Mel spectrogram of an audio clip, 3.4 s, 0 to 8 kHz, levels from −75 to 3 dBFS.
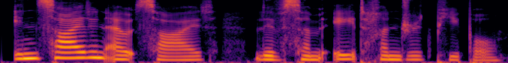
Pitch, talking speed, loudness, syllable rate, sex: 195 Hz, 140 wpm, -18 LUFS, 5.2 syllables/s, female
